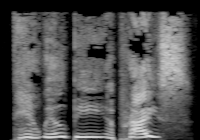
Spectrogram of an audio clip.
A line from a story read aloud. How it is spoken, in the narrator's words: she breathed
